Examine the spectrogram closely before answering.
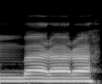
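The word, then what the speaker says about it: بَرَرَةٍ: আরেকটা উদাহরণ দেখি কিরামি বারারা এটার থামার চিহ্ন আছে যেহেতু এটা হা হয়ে যাবে জাস্ট আর বারারা তিন তিন হবে না হা এর মত হবে লাস্টে যদি আপনার এই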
